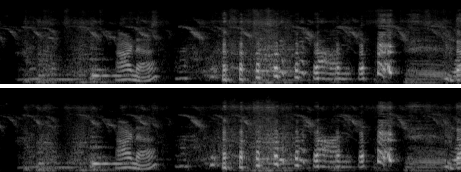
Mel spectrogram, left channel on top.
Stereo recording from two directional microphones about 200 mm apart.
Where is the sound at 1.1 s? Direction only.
5° left (ahead or behind).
